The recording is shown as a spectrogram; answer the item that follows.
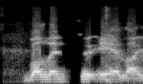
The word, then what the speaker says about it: Valenzuela: Valenzuela. It's not Valencia. It's Valenzuela. Valenzuela.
